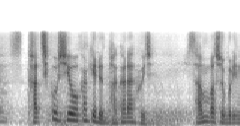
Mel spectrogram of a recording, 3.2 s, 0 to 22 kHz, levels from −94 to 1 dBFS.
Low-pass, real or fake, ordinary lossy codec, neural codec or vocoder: none; fake; none; codec, 16 kHz, about 1 kbps, DyCAST, with the encoder's durations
